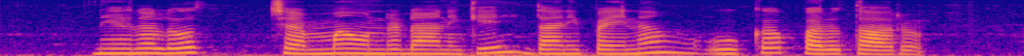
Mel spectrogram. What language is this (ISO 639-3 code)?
tel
